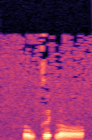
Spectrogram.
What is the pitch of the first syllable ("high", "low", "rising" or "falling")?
rising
